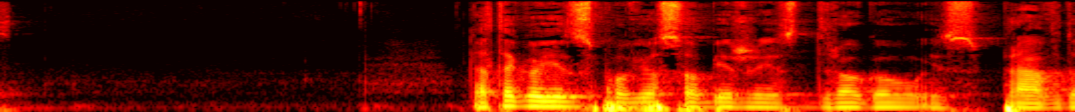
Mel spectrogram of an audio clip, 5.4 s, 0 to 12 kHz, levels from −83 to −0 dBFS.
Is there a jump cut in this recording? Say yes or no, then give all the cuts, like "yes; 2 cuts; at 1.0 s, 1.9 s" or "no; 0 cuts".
no; 0 cuts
